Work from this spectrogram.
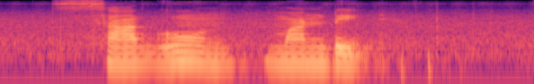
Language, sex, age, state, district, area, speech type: Santali, male, 30-45, Jharkhand, East Singhbhum, rural, spontaneous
